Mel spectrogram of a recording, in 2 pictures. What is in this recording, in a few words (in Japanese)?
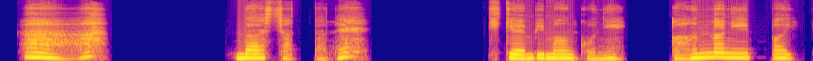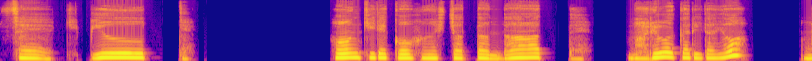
あまあまピロートーク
